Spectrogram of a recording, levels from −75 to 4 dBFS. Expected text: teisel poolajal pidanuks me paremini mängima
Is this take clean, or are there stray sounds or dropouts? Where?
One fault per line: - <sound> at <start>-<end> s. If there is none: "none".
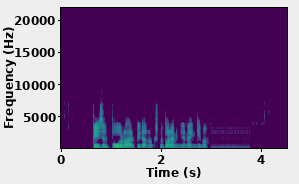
none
